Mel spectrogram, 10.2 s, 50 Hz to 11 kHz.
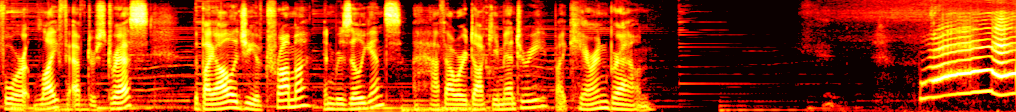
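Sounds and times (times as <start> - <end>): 
speech: 0.0 - 6.6
male cat meowing: 9.2 - 10.1.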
